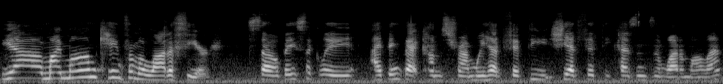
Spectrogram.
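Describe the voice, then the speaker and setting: Over noticeable background noise, a woman with an American accent and a fairly high pitch talks at a moderate pace with lively intonation. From Southern California (Orange County). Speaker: sales consultant. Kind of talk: podcast interview. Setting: outdoors by a lake.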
